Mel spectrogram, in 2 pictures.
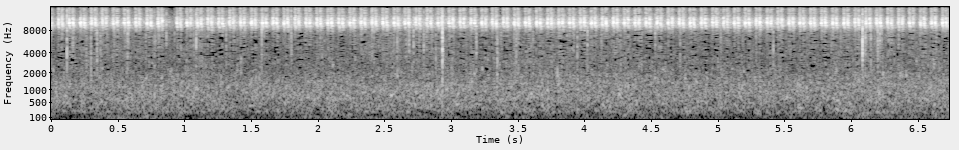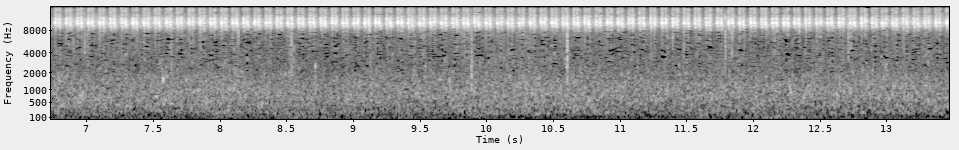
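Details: Crickets at night beside a river: a steady, very high, shimmering pulsed trill runs through the whole stretch over rushing river water and crackling campfire pops.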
